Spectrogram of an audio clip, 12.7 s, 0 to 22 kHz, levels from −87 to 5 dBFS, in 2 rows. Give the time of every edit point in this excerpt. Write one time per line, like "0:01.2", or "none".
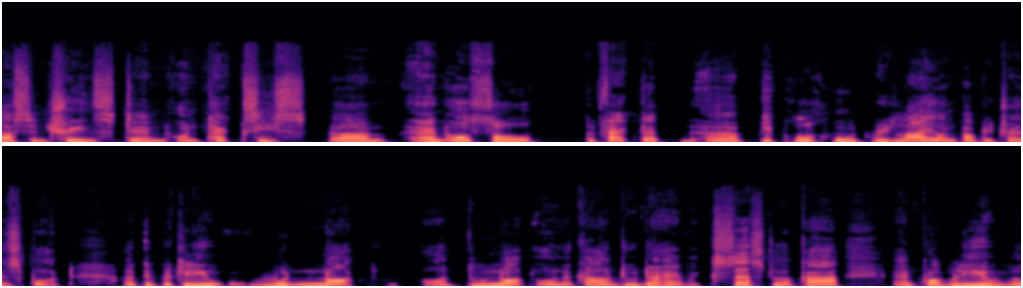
0:01.9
